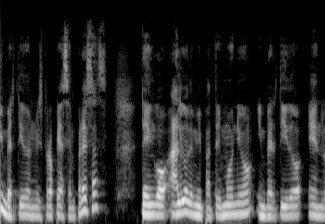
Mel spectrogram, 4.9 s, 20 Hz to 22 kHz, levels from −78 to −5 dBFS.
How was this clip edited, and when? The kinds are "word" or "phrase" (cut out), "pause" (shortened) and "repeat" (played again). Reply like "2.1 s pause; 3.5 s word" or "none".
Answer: none

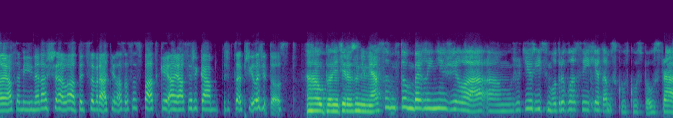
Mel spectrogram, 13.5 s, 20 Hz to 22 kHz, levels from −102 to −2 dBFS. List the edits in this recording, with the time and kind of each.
6.0 s pause

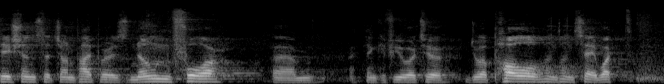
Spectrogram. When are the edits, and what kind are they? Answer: 2.6 s pause; 3.6 s pause; 4.6 s pause; 5.6 s repeat

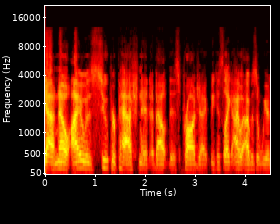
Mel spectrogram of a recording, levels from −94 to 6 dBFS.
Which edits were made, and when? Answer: none

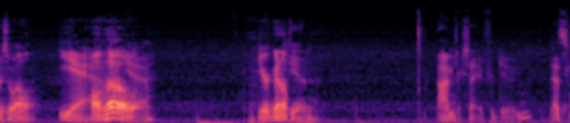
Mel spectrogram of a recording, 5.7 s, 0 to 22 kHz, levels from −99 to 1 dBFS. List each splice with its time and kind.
2.9 s word; 4.6 s word

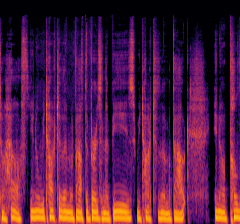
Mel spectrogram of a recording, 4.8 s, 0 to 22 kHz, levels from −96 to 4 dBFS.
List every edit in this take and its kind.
3.4 s word

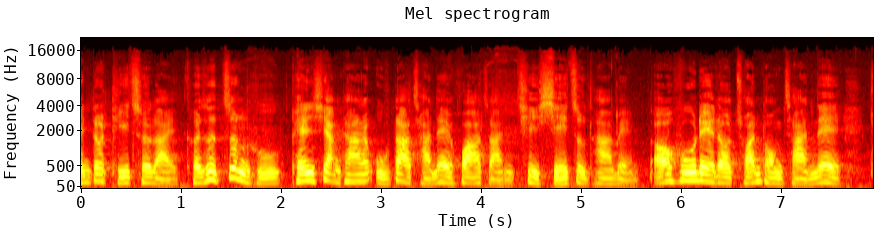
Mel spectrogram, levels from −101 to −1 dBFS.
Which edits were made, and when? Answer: 2.0 s pause; 5.6 s pause

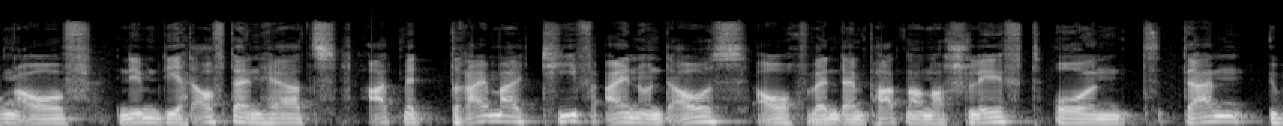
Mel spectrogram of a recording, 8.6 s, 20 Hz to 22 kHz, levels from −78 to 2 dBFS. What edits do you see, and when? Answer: 1.2 s word

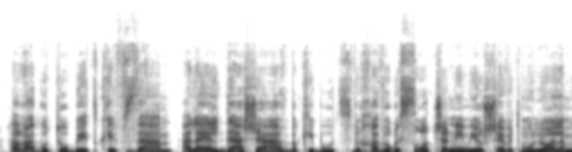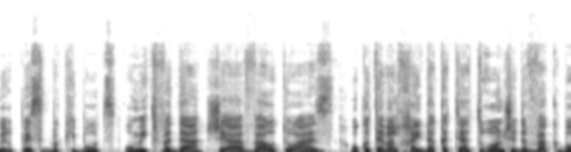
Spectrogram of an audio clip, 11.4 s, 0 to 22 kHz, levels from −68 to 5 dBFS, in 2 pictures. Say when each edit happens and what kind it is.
1.8 s pause; 6.9 s pause; 9.1 s pause

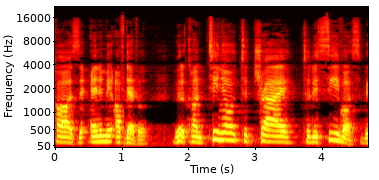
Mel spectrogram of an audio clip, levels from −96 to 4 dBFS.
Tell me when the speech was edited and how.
1.0 s phrase

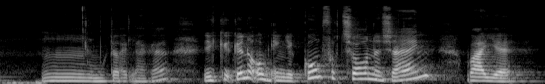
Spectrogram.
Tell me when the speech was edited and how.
1.2 s word; 2.3 s word; 2.7 s word

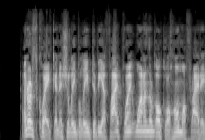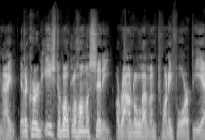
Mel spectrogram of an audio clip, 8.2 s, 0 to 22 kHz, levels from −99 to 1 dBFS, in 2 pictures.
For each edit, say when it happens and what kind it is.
3.1 s phrase

